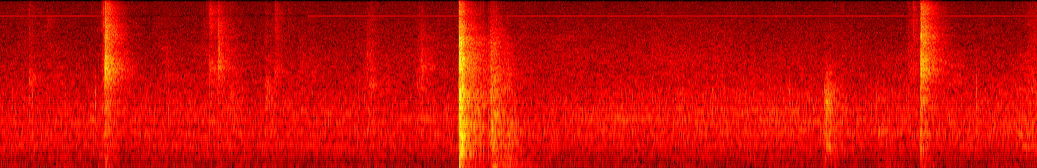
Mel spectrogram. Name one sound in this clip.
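Kitchen scissors snip through the fins of a raw fish.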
